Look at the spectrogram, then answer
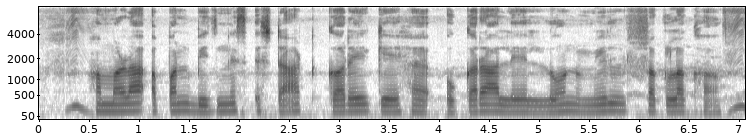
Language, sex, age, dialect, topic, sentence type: Magahi, male, 18-24, Western, banking, question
